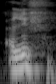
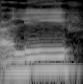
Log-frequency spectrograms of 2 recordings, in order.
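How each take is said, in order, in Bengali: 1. স্বরধ্বনিটি ছোট রাখা হয়। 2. স্বরধ্বনিটি টেনে দীর্ঘ করে পড়া হয়। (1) "শর্ট করে পড়তে হবে" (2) "কেউ যদি পড়ে আলিফ তাহলে ভুল হবে"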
